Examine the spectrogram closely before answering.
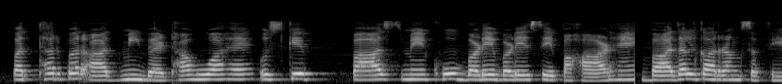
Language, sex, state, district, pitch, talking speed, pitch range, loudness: Hindi, female, Uttar Pradesh, Varanasi, 220 Hz, 145 wpm, 210-235 Hz, -21 LUFS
